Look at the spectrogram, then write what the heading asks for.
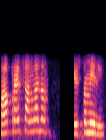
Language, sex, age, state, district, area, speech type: Marathi, male, 30-45, Maharashtra, Buldhana, rural, conversation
